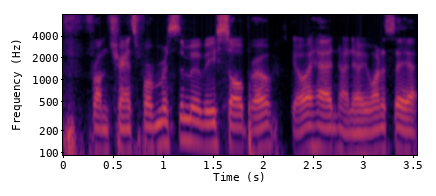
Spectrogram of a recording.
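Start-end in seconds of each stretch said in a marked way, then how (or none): none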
